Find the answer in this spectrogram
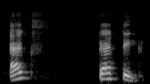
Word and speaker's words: ecstatic: ECS एक्स, बीच का सी जो है क की आवाज आती है. एक्सटेटिक, TATIC.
